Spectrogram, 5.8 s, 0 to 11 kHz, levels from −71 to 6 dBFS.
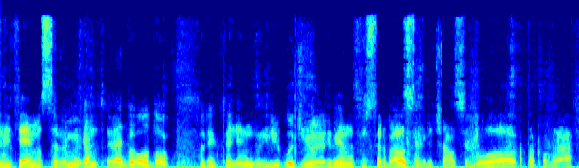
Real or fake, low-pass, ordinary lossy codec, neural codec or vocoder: fake; 9.9 kHz; AAC, 32 kbps; codec, 44.1 kHz, 2.6 kbps, DAC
